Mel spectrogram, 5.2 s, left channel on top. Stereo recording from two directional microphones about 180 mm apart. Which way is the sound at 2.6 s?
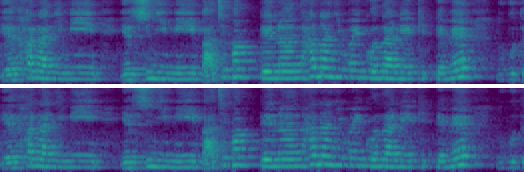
10° right (ahead or behind).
